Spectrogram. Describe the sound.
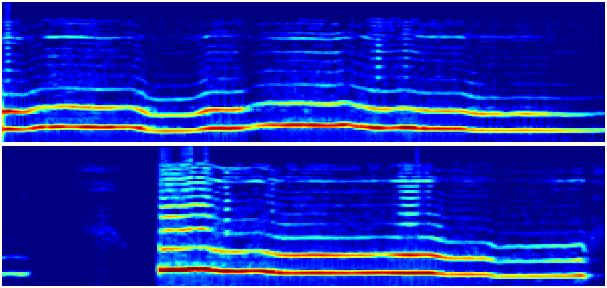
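A voice imitates a melodious bamboo flute, crooning two long, smooth wavering tones with gently sliding pitch, separated by a brief pause.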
